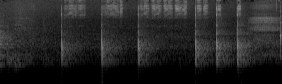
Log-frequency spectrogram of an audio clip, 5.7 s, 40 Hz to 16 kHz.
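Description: Pen or pencil writing on paper during a 5th-grade maths exercise, with steady scratchy strokes broken by several sharp taps as the writer lifts and sets down the tip, close and fairly quiet, no talking.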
